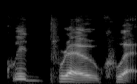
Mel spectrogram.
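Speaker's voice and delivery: slow, lightly voiced menace; Hannibal Lecter quote. Quoting Hannibal to the viewers, slow and lightly sinister. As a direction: savour each word slowly. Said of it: "Hannibal Lecter".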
